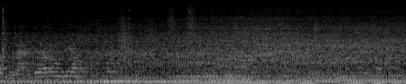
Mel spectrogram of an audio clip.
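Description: A motor vehicle engine running nearby: a steady low rumble that grows louder about a second in and then holds.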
